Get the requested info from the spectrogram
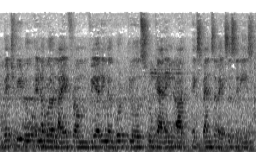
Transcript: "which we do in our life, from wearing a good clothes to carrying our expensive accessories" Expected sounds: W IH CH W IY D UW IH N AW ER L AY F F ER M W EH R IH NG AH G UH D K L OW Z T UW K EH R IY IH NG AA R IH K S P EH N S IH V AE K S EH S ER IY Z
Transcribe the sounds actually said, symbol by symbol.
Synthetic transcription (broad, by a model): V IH CH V IY D UW IH N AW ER L AY F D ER M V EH R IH NG AH G UH D K L OW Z T UW K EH R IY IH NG AA R IH K S P EH N S IH V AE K S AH S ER IY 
